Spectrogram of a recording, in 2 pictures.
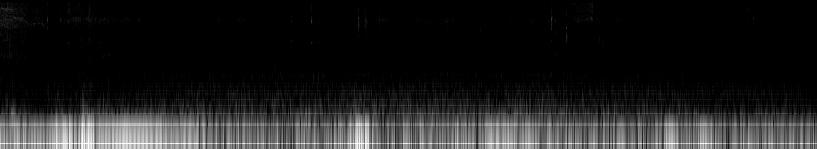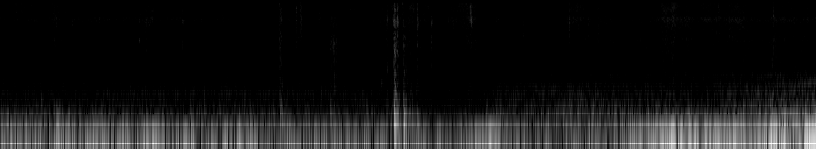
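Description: Car heard from inside its cabin while driving slowly: a steady low rumble of engine and tyres, with one sharp knock about twelve seconds in.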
